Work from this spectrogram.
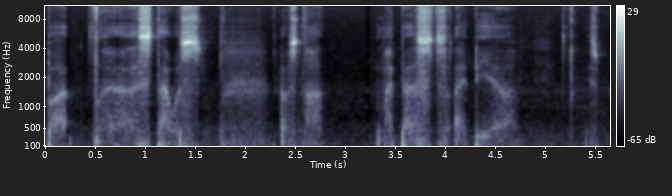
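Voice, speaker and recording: Casting: ASMR gaming streamer, fully whispered delivery, soft and crisp with a sharp airy edge, casual rambling commentary up close. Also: takes it slowly. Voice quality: soft, breathy unvoiced whisper. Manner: casual, laid-back rambling. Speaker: gaming video creator.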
